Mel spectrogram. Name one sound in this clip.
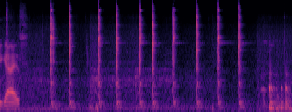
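A ratchet wrench clicks in quick, even strokes.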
